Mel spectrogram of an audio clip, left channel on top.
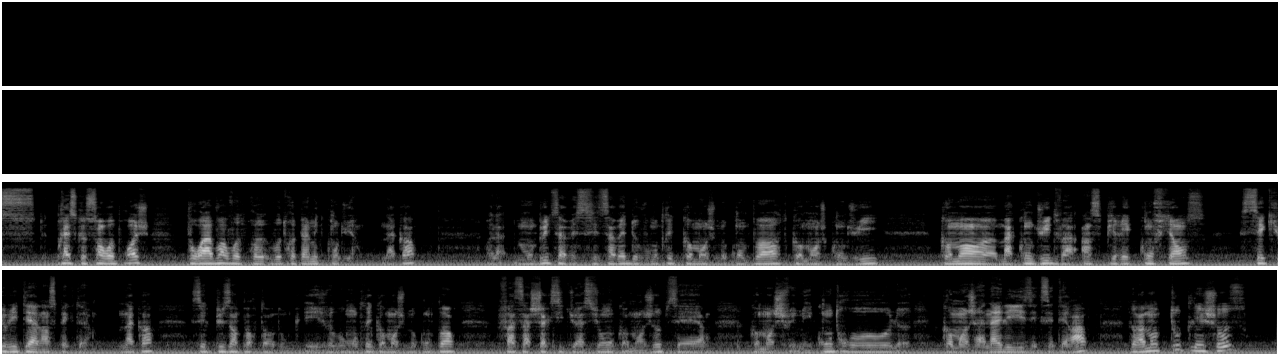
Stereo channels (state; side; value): silent; left; digital silence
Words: presque sans reproche pour avoir votre permis de conduire, d'accord? Voilà, mon but ça va être de vous montrer comment je me comporte, comment je conduis, comment ma conduite va inspirer confiance, sécurité à l'inspecteur, d'accord? C'est le plus important donc, et je vais vous montrer comment je me comporte face à chaque situation, comment j'observe, comment je fais mes contrôles, comment j'analyse, etc. Vraiment toutes les choses,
